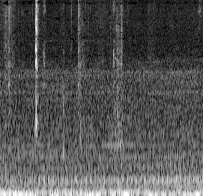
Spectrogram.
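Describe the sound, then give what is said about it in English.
Steady low road rumble of a car driving home from work, a continuous engine and tire drone dominating the low end, with a few faint ticks above and no voices. “So we're driving, baby. We're driving. We're driving home.”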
